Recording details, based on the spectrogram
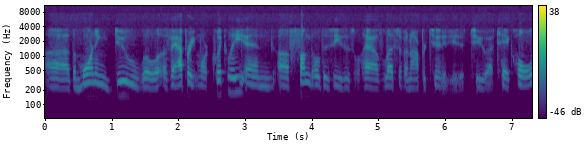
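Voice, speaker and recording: This man has an ordinary speaking voice at medium pitch and speaks with an American accent. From Massachusetts, US. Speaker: farmer and author. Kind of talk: interview.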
